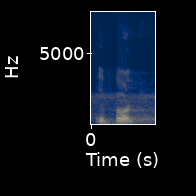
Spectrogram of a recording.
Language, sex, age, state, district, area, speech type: Malayalam, male, 60+, Kerala, Thiruvananthapuram, urban, spontaneous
